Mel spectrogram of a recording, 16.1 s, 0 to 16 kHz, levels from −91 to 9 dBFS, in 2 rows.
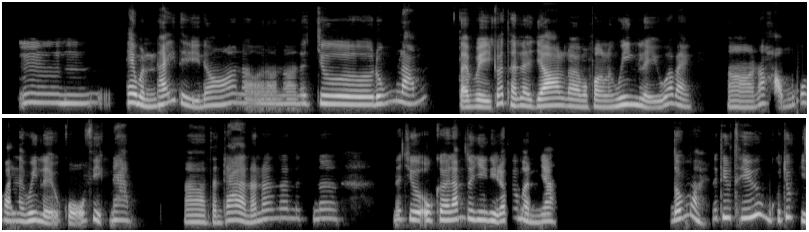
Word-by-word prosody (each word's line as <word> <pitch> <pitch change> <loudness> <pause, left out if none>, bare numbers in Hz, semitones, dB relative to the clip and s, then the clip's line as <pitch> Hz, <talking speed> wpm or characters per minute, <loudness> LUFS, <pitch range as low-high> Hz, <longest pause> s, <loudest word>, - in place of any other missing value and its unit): Ừm 275 -1 -5
hưm, 255 0 -3 0.4
theo 280 -1 +7
mình 190 -7 +2
thấy 240 +8 +2
thì 205 -10 -1
nó 215 +8 -2
nó 265 - -7 0.2
nó 125 0 -5
nó 250 - -4
chưa 235 -3 +4
đúng 250 +7 0
lắm, 280 +3 -1 0.3
tại 160 - +4
vì 170 -1 +3
có 250 - 0
thể 210 -6 0
là 200 0 +1
do 190 +3 +6
là 190 -3 0
một 165 -1 -3
phần 175 -2 +1
là 165 - -3
nguyên 215 +4 +2
liệu 155 +1 -1
á 250 - -1
bạn. 205 -7 -2 0.4
Ờ, 165 - -5 0.2
nó 250 - -1
hổng 185 +5 -1
có 275 - -2
phải 220 -1 +1
là 215 -1 -3
nguyên 225 +2 +2
liệu 170 -5 0
của - - -1
Việt 225 -6 -2
Nam. 235 0 -5 0.5
Ờ, 185 0 -2
thành 180 - -5
ra 230 +6 -1
là 220 - +3
nó 185 0 -2
nó 260 +6 -4
nó 295 +1 -10 0.2
nó 270 +2 -8 0.7
nó - - -5
chưa 250 -2 +2
ô 235 - +4
kê 235 0 +3
lắm. 255 +3 +3
Tuy 265 - +1
nhiên 245 -1 +2
thì 215 - +4
đối 220 - +2
với 295 - -12
mình 180 - -5
nha 210 +2 0 1.1
Đúng 255 +7 +1
rồi, 325 - 0
nó 275 - -11
thiếu 305 -1 +3
thiếu 300 +8 +2
một 250 -6 -6
cái 240 - -4
chút 320 -1 -3
gì 210 - 0
230 Hz, 250 wpm, -23 LUFS, 195-260 Hz, 1.1 s, theo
